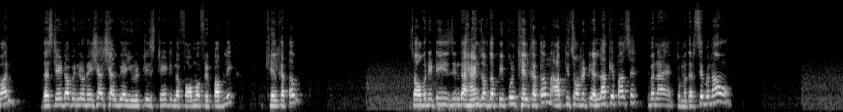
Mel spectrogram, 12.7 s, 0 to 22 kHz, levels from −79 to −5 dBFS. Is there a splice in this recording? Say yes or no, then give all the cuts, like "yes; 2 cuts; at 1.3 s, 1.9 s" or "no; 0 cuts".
yes; 1 cut; at 9.7 s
